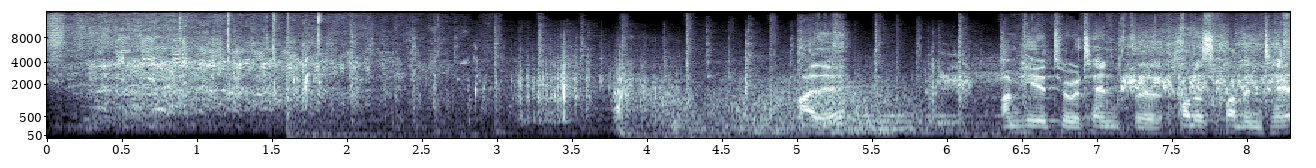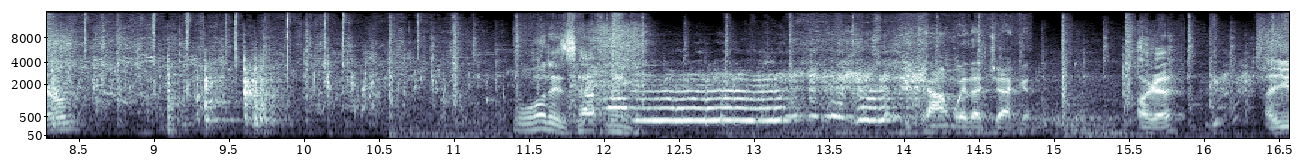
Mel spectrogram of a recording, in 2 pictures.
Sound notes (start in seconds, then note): 0.0 laughter; 3.7 thunder rumbles; 8.8 banging, water splashing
